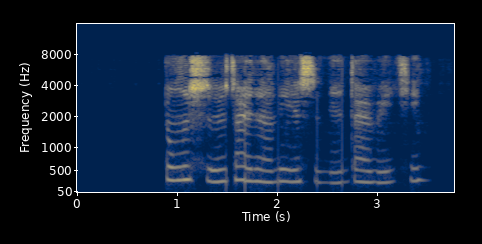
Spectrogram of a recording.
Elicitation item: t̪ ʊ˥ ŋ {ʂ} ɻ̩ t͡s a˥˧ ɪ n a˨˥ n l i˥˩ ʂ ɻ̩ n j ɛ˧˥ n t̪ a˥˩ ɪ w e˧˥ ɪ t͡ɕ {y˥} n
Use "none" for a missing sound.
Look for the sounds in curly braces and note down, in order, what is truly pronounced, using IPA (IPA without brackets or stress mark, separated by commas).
ʂ, i˥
